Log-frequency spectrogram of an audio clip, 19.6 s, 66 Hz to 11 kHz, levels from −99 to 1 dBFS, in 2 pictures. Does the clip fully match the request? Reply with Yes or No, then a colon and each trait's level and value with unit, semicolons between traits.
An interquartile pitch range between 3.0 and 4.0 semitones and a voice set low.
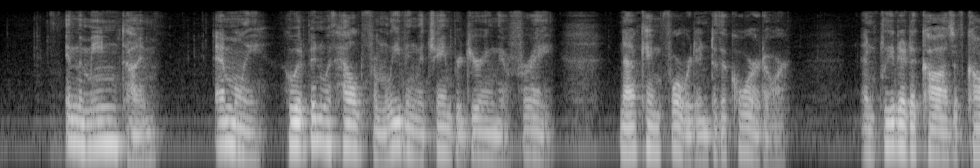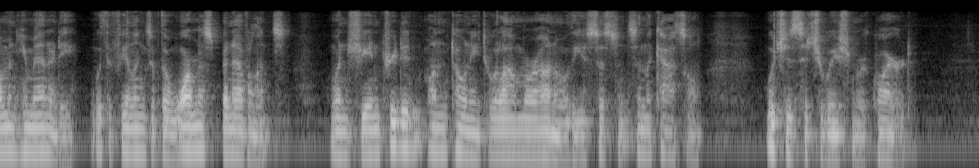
Yes: average, 3.7 semitones; low, 105 Hz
